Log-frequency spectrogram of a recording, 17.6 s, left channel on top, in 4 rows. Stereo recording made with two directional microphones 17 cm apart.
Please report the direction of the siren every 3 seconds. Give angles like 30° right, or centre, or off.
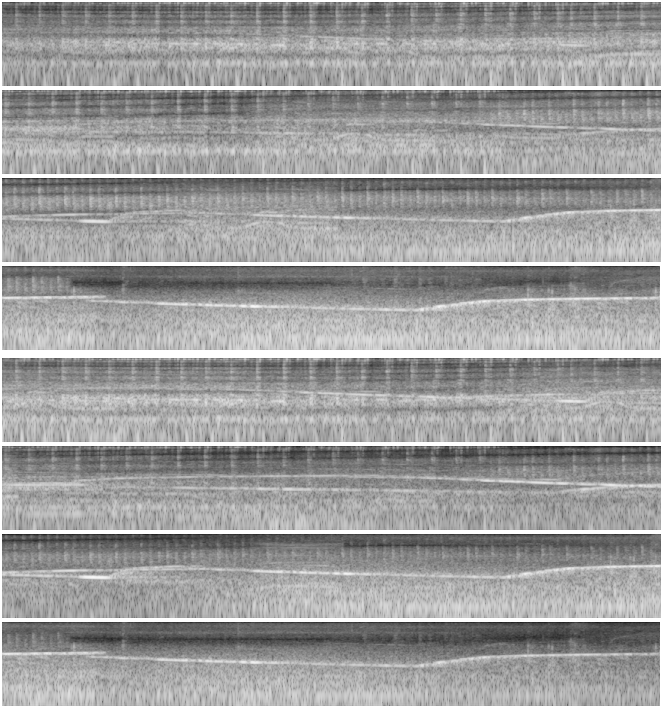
60° right, 50° right, 50° right, 30° right, centre, 40° left.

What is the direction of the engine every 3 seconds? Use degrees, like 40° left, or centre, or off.
20° right, 20° left, 40° left, 50° left, 50° left, 60° left.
